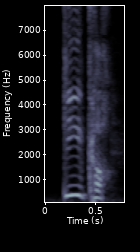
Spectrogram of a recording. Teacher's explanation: the very explosive consonant, the long first syllable then a very short one that closes the word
